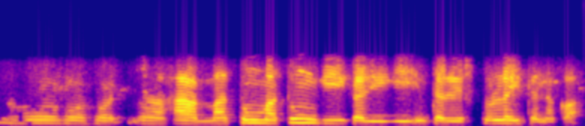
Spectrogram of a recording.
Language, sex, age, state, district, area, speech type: Manipuri, female, 45-60, Manipur, Kangpokpi, urban, conversation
